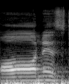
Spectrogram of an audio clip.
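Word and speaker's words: honest: ভায়েলসার হবে অনেস্ট person never tells a লাই অনেস্ট উচ্চারণটা কি দিয়ে হচ্ছে অ দিয়ে দিয়ে মানে মৌলিক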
